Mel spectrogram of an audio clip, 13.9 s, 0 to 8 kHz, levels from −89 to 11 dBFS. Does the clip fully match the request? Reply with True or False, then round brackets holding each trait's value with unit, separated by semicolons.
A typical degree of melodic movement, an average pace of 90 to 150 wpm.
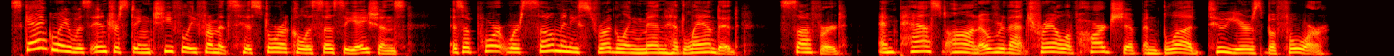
True (3.8 semitones; 140 wpm)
